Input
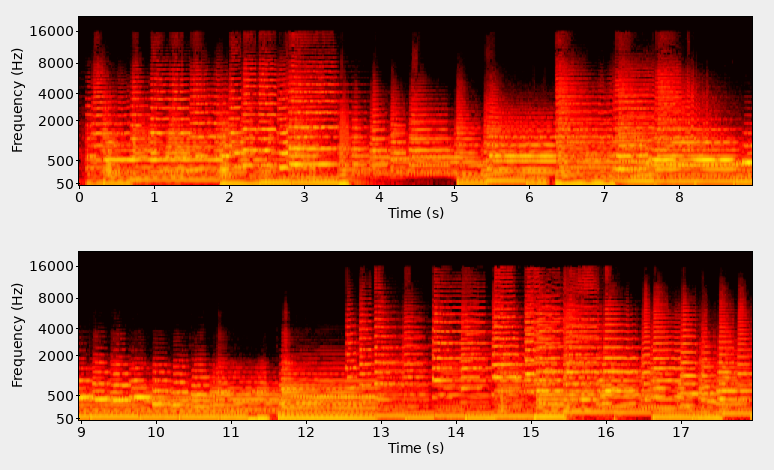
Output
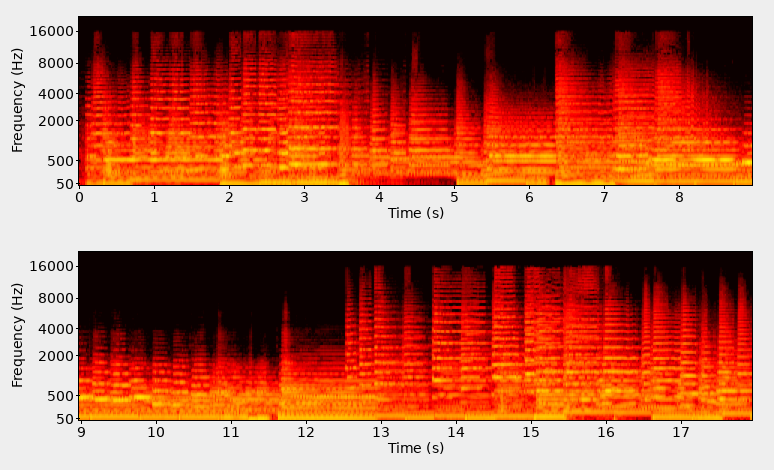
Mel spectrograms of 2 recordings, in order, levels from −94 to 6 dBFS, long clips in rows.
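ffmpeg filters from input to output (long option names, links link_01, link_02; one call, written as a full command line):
ffmpeg -i in.wav -filter_complex "[0:a]asplit=2[link_01][link_02];[link_02]afade=type=in:start_time=2.05:duration=0.01,afade=type=out:start_time=2.85:duration=0.01,aecho=0:1:500|1000|1500|2000:0.298538|0.104488|0.0365709|0.0127998[link_03];[link_01][link_03]amix=inputs=2:normalize=0,asplit=2[link_04][link_05];[link_05]afade=type=in:start_time=10.44:duration=0.01,afade=type=out:start_time=10.84:duration=0.01,aecho=0:1:430|860|1290:0.354813|0.106444|0.0319332[link_06];[link_04][link_06]amix=inputs=2:normalize=0" out.wav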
